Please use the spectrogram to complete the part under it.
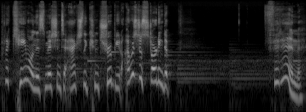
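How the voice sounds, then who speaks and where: A woman's voice: fairly high pitch, big pitch swings, moderate pace, faint music behind. A woman playing a cocky, hot-headed and insecure young swordsman in a fantasy audio drama, with a brash, indignant delivery. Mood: dismayed. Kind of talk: fantasy audio roleplay acting.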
